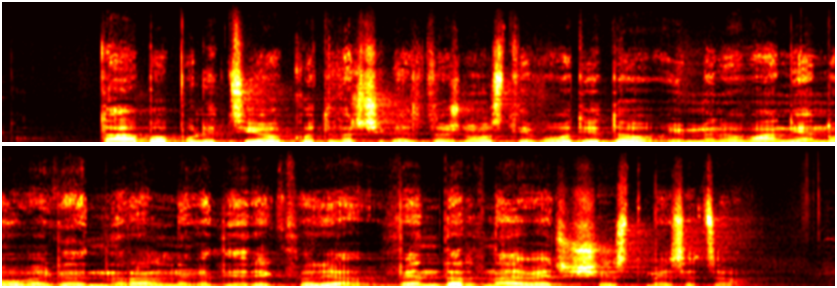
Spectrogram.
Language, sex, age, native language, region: Slovenian, male, 50-59, Slovenian, Savinja region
